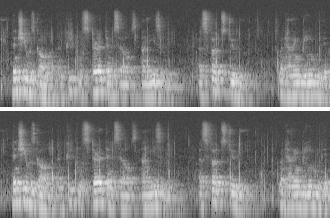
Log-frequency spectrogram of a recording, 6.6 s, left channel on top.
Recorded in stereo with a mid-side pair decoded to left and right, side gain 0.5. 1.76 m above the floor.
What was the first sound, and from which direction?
A man speaking, 10° left.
